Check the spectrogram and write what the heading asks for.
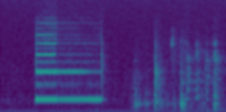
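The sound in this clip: Ringing tone of an outgoing telephone call: one steady, buzzy tone lasting about a second, then a voice speaking in several short phrases.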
